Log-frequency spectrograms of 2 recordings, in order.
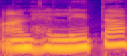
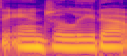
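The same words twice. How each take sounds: First: The name is pronounced with Spanish sounds. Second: The name is pronounced with English sounds.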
